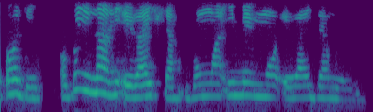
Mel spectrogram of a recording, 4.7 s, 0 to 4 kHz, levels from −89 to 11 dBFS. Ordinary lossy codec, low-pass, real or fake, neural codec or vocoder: Opus, 16 kbps; 3.6 kHz; real; none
